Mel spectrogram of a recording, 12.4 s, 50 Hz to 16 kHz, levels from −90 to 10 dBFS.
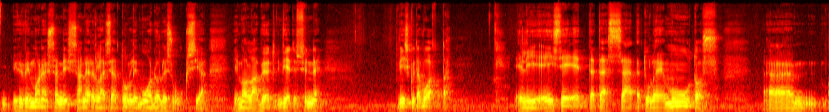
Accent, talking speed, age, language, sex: native, 105 wpm, 50-69, Finnish, male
